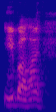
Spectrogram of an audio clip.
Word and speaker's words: Eva Heinemann: I'm sorry, Eva Heinemann.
